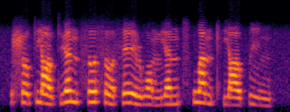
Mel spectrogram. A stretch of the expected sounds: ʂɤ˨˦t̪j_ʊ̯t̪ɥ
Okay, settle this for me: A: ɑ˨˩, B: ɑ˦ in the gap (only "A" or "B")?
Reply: A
